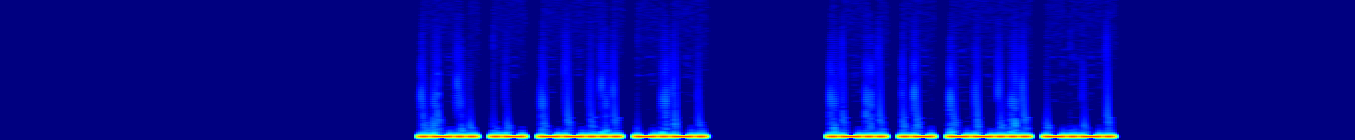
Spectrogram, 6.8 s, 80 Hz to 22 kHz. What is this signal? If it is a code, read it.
Morse code, heard as a keyed tone, about 40 wpm, 700 Hz. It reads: LA7C LA7C
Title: DXCC-100 Call Signs - 4 Characters - Repeated 2x - 40wpm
